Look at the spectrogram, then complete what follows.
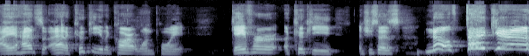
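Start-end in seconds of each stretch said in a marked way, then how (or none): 5.3-6.6 put-on very high, screamed child's shriek. Retelling giving their child a cookie during a meltdown, imitating a child screaming.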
